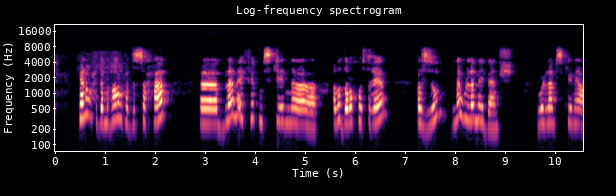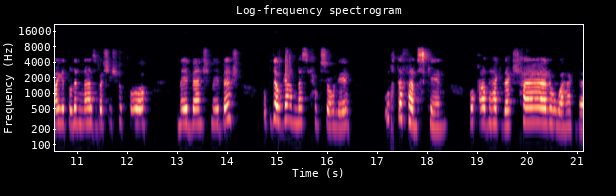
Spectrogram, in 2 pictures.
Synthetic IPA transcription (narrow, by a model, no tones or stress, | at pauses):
kænwaħəd̪ənːɦɑɾˤwaħəd̪əsˤːɑħɑ | blæmæjfiqməskin | ləd̪ˤɾˤuxusˤɣiɾ | ʔəzːumːæwəlːæmæjbænʃ | wəlːæməskinjʕɑjːəd̪ˤlənːæsbæʃjʃufuh | mæjbænʃmæjbæʃ | wbd̪æwɡaʕənːæsjħabːsuʕlih | wəxt̪æfhæməskin | wqʕəd̪ɦækd̪ækʃħalhʊwːæɦæk̚d̪æ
